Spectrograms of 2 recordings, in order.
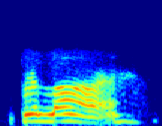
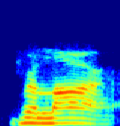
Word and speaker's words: Brillar: but I think her name is Brelar. – Brelar. – Brelar, all right.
